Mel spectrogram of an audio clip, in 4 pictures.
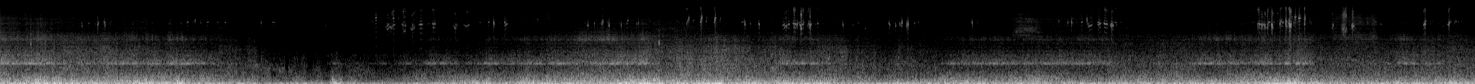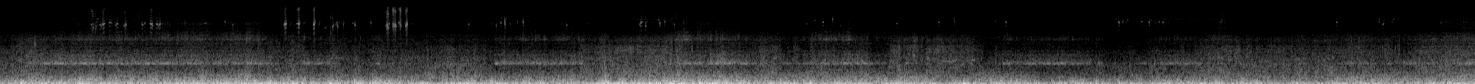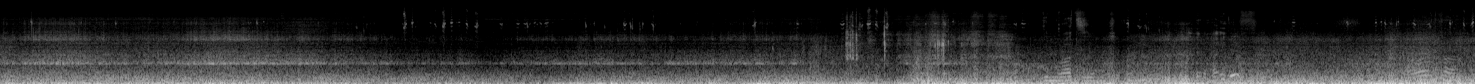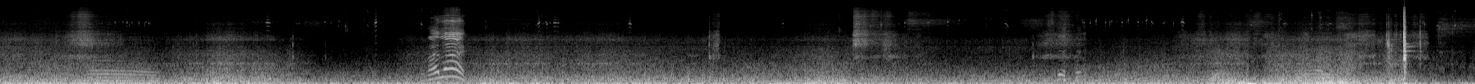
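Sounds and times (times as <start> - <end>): wind buffeting microphone: 0.0 - 59.0.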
